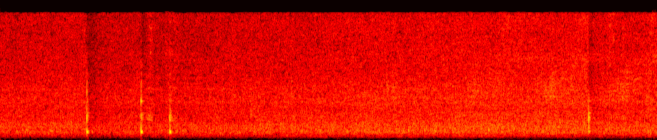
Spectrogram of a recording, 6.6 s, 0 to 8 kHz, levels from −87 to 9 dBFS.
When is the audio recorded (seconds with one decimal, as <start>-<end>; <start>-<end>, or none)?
0.0-6.6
